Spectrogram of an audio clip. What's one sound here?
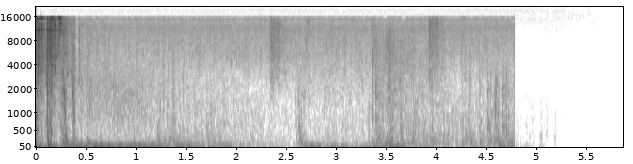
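Anti-aircraft shells burst overhead with deep, rumbling booms.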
